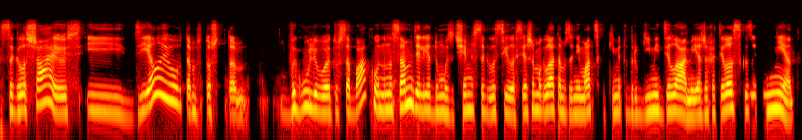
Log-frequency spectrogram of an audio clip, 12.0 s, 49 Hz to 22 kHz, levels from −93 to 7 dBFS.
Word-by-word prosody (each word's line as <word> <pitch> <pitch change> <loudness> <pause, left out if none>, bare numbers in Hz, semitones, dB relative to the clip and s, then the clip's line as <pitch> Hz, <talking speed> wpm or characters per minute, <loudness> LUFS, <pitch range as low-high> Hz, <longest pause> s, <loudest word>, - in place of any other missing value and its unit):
соглашаюсь 180 0 +1
и 170 -4 -7 0.2
делаю, 255 - +2
там, 170 0 -1
ш - - -16
то, 175 - -1
что, 170 - -7
там, 150 -1 -2 0.5
выгуливаю 180 +1 0
эту 165 0 -8
собаку, 180 - 0
но 180 0 -1
на 185 0 +1
самом 215 +6 +4
деле 185 -3 +2
я 180 - +3
думаю: 170 -1 -4
"Зачем 175 +6 -1
я 180 - -5
согласилась? 165 -2 -3
Я 170 - 0
же 185 - +2
могла, 180 0 +3
там, 175 -3 -2
заниматься 160 +2 -1
какими-то 160 +1 -8
другими 160 +3 -3
делами. 165 -3 +3
Я 150 0 +2
же 155 +1 -3
хотела 170 +4 +2
сказать 175 -2 -7
"нет"". 180 -8 +2
175 Hz, 165 wpm, -26 LUFS, 160-185 Hz, 0.5 s, самом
